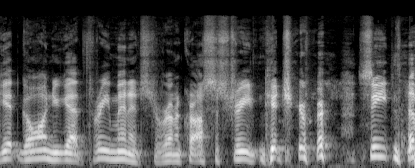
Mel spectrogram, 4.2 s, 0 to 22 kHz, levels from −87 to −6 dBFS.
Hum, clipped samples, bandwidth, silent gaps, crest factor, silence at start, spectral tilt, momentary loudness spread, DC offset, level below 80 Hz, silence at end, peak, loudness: none; under 0.1%; 15.5 kHz; none; 20 dB; 0 s; -4.5 dB/octave; 5 LU; under 0.1%; -58 dBFS; 0 s; 0 dBFS; -19 LUFS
